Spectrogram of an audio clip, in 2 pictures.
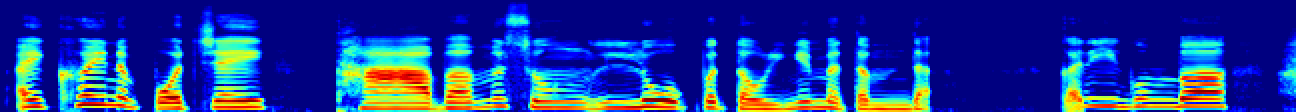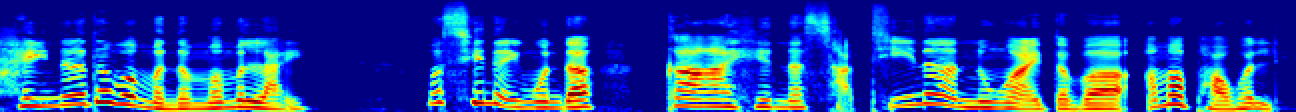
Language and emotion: Manipuri, disgusted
